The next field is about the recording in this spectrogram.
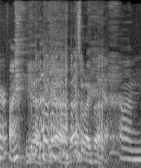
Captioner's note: laughing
